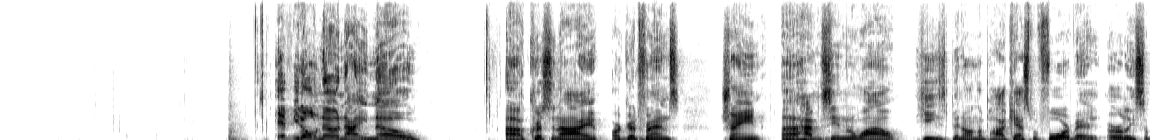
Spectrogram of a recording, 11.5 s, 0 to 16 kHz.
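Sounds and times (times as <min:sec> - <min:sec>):
person sipping a drink close to the mic: 0:00.7 - 0:02.7
speech: 0:02.8 - 0:04.3, 0:05.0 - 0:11.4.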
